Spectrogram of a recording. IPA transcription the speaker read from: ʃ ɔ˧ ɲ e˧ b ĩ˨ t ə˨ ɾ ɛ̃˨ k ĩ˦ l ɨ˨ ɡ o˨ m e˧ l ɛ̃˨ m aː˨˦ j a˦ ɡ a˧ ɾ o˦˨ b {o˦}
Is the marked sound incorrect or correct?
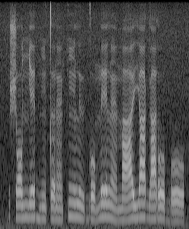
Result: incorrect: o˨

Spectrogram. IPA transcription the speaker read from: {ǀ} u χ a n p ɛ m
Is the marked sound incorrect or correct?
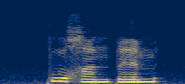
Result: incorrect: k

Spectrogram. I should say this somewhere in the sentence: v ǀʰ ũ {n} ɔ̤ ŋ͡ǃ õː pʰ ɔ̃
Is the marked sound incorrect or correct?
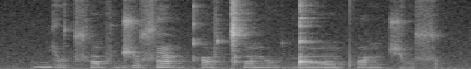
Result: correct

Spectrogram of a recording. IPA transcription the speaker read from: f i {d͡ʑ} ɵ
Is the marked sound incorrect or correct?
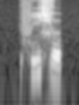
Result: incorrect: ɕ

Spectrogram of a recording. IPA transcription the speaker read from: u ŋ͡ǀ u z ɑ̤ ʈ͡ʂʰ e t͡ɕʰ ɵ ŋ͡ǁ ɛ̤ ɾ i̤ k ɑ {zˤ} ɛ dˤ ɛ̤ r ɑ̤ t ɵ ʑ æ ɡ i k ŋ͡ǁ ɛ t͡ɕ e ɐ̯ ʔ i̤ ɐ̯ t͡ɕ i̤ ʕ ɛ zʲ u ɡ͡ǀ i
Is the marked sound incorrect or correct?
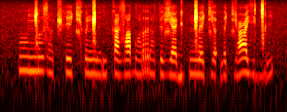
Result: incorrect: z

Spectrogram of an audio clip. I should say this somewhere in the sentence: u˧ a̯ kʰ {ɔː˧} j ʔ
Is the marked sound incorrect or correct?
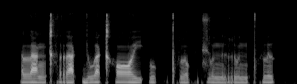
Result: correct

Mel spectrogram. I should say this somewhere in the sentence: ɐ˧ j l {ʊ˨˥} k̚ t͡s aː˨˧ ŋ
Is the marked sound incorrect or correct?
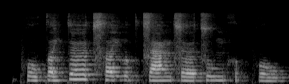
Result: incorrect: ʊ˧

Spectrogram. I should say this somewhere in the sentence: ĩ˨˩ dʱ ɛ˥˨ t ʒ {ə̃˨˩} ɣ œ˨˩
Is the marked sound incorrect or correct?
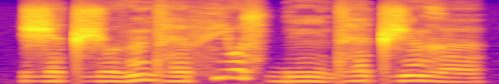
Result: incorrect: ə̃˥˨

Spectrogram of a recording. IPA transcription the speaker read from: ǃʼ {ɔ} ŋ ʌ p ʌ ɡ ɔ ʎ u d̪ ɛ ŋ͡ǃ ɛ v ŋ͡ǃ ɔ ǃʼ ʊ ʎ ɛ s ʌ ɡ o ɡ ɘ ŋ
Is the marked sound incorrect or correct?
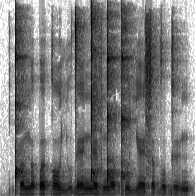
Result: incorrect: ʌ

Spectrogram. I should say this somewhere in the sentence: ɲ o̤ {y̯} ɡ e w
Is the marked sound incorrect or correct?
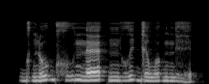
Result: incorrect: i̯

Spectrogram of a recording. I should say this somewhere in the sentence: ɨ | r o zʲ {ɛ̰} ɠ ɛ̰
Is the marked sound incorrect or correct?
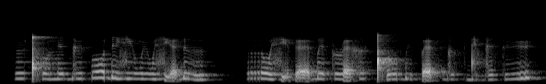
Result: correct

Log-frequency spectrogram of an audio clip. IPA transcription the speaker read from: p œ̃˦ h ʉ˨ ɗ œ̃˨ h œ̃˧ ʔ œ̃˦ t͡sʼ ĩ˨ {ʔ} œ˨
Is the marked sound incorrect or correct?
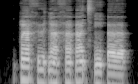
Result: correct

